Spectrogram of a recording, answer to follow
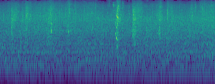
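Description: Newborn macaque giving short, high squeaking cries, about five over the few seconds; the loudest, a little past halfway, falls sharply in pitch.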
